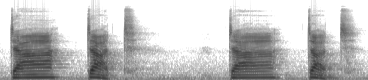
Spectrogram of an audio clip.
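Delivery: "da" open, "dot" closed with a sharp t; da dot demo. Shown as a demonstration. Teacher summing up the consonant with "da, dot". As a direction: say "da, dot" twice, spaced out. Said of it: "that's how you'll pronounce the".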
